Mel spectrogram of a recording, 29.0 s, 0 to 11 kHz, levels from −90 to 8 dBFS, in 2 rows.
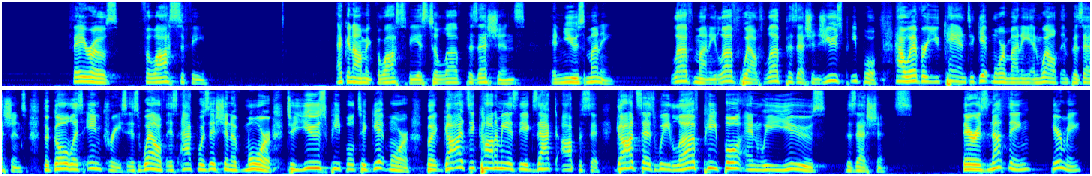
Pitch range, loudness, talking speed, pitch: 150-200 Hz, -27 LUFS, 140 wpm, 175 Hz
